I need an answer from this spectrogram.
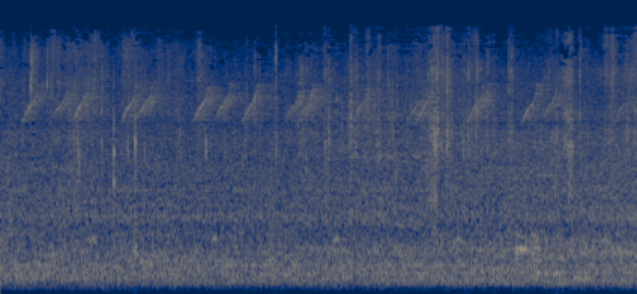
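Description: A bird calling over and over in short high rising notes, about two a second, over steady outdoor background noise.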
